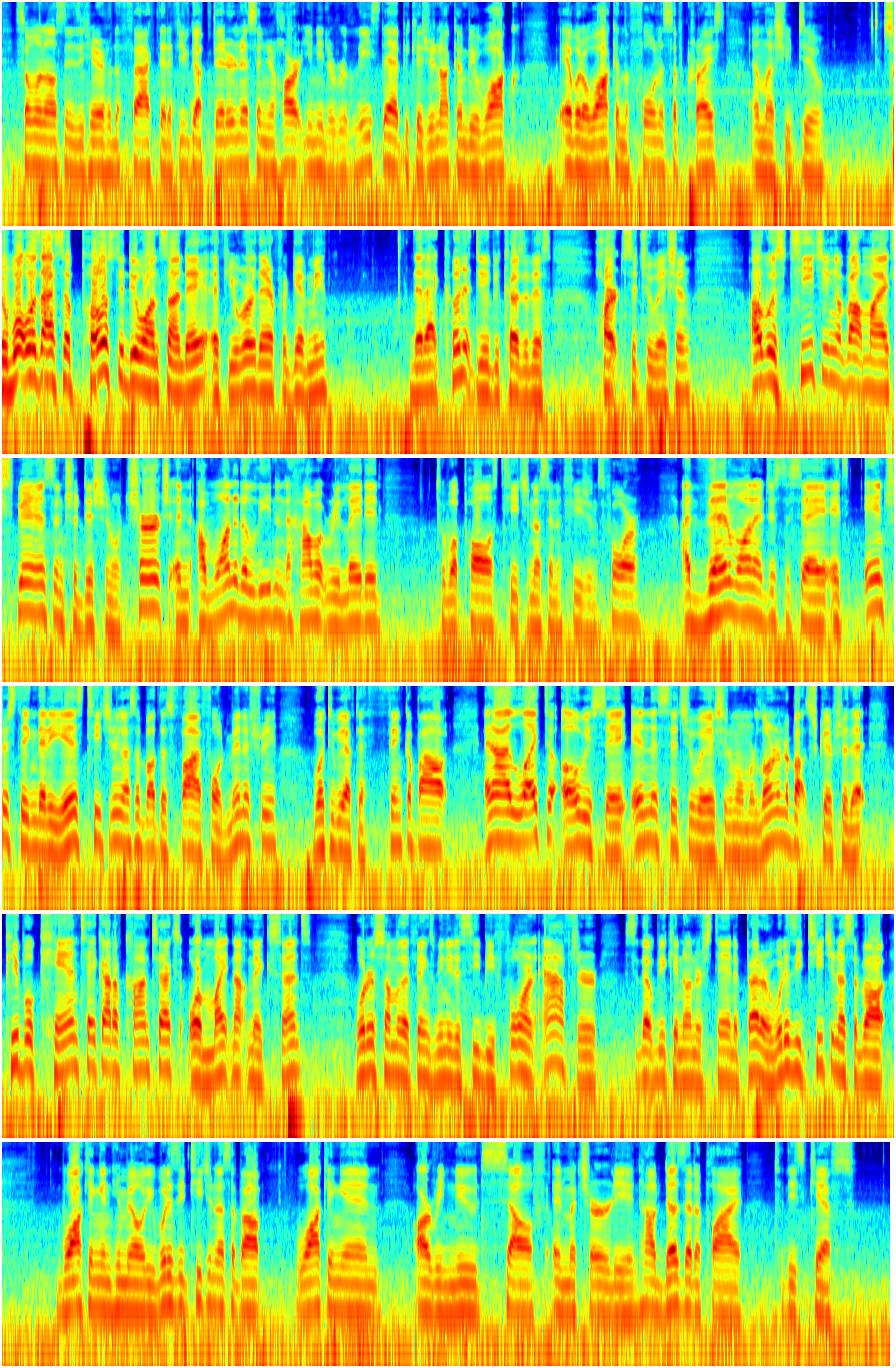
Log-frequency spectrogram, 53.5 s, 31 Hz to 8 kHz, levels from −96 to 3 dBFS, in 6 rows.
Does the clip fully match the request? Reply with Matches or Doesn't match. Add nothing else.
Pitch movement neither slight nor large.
Matches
